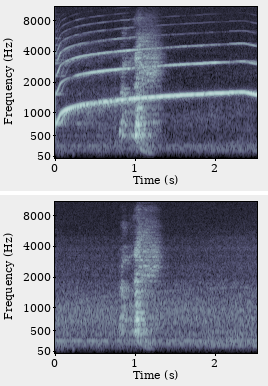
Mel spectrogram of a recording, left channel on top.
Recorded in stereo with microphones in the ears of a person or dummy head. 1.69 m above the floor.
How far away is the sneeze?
About 5.5 m.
